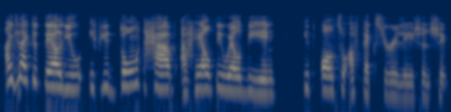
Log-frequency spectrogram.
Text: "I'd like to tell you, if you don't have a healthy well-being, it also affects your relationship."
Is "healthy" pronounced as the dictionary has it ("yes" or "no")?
yes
